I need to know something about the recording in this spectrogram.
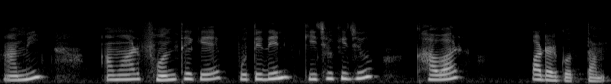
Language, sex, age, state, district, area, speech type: Bengali, female, 18-30, West Bengal, North 24 Parganas, rural, spontaneous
